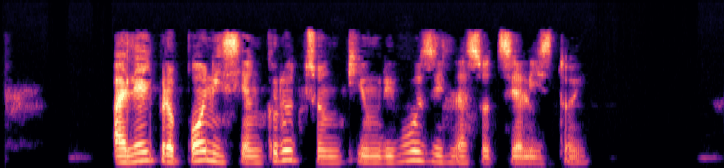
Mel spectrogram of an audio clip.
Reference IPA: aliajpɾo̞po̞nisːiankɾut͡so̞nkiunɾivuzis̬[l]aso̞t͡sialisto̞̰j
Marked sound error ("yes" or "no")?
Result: no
